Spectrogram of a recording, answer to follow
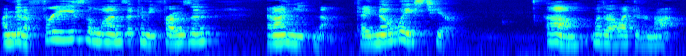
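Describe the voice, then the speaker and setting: A woman's voice: fairly low pitch, normal speed, darkish tone. A woman taste-testing recipes in a casual kitchen vlog, chatty and frank with hesitant asides. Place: home kitchen. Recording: echoey kitchen, clinking dishes.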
